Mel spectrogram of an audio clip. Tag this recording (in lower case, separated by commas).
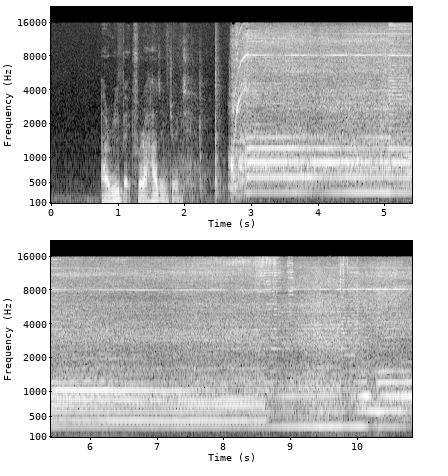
speech, tools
